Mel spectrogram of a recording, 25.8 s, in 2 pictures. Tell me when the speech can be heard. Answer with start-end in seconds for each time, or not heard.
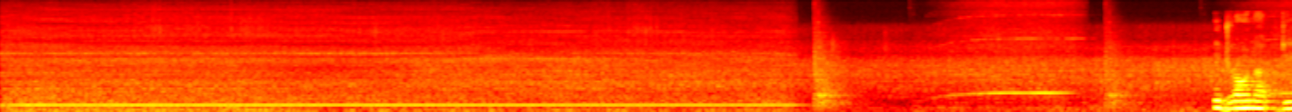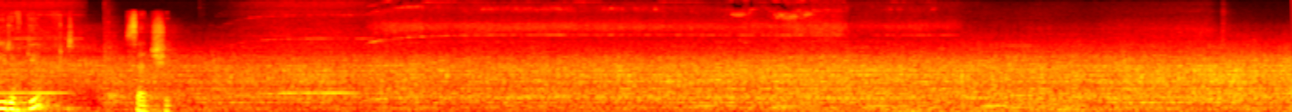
12.1-14.7.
